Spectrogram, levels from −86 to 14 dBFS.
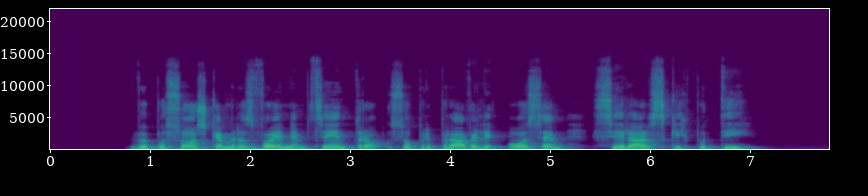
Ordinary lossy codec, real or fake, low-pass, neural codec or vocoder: none; fake; 14.4 kHz; vocoder, 44.1 kHz, 128 mel bands every 256 samples, BigVGAN v2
